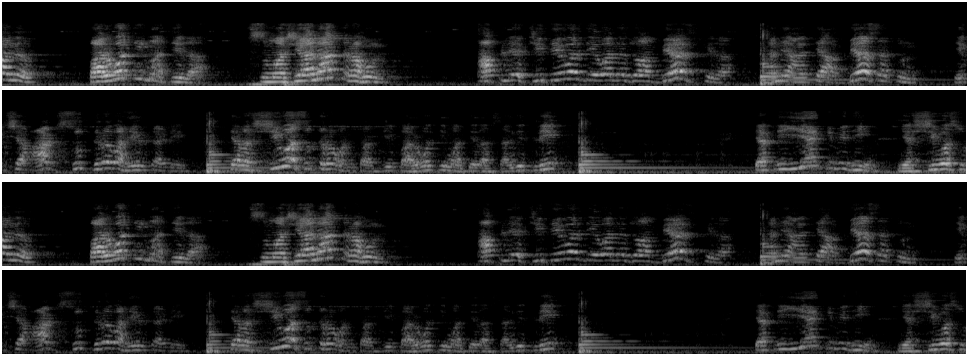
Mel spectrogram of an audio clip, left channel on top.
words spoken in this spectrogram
पार्वती मातेला स्मशानात राहून आपल्या चितेवर देवानं जो अभ्यास केला आणि त्या अभ्यासातून 108 सूत्र बाहेर काढले. त्याला शिवसूत्र म्हणतात. जी पार्वती मातेला सांगितली त्यातली एक विधी. या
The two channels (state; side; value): quieter; right; 4.9 dB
